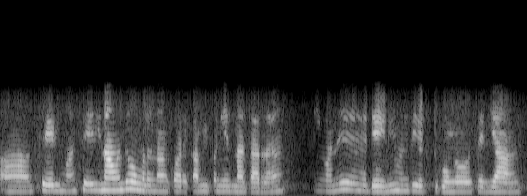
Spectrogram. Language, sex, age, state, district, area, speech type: Tamil, female, 18-30, Tamil Nadu, Mayiladuthurai, rural, conversation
